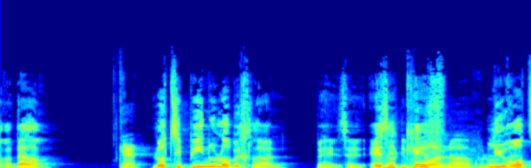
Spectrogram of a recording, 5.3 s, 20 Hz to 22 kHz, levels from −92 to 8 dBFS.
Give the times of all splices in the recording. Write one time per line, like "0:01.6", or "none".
none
